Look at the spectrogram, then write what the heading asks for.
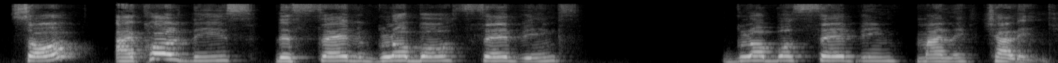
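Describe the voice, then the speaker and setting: A woman's voice: fairly high pitch, slow pace, darkish tone. A woman in her fifties with a Ugandan accent, giving an informal motivational talk and repeating words for emphasis. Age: 50s. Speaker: personal finance YouTuber and community host. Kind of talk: informal motivational talk to camera and online group.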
